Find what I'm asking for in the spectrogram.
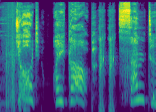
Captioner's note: snorts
